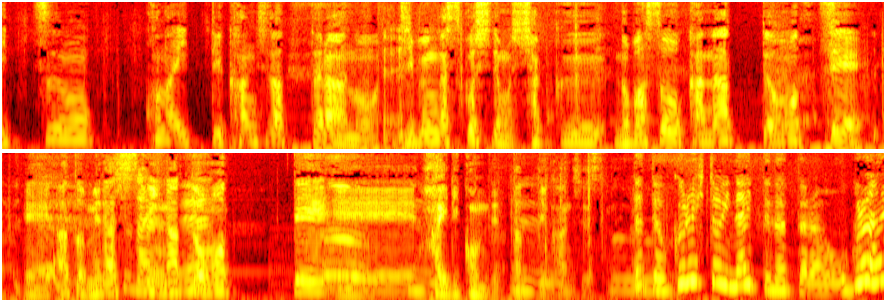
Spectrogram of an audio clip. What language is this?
Japanese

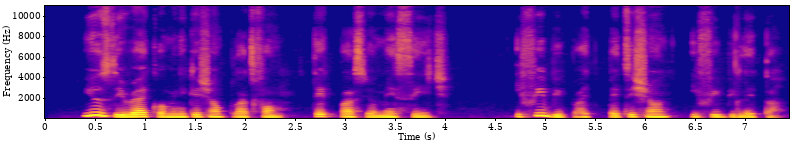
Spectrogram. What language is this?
Nigerian Pidgin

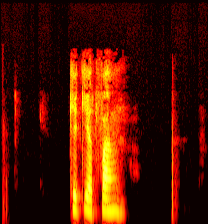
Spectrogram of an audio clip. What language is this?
Thai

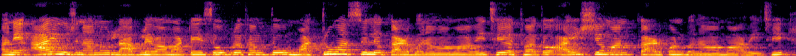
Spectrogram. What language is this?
Gujarati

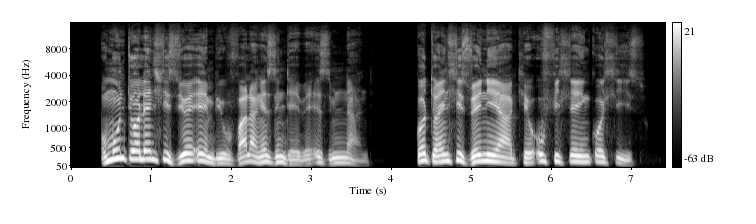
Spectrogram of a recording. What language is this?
North Ndebele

